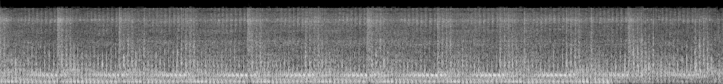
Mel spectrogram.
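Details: Craftsman 13.5HP mid-engine riding mower with a replacement single-cylinder engine, new starter, battery and key. It pulses loudly at about 97 times a minute, lumpy, speed rising and falling, sounding worse than before. Rough running and surging, cause unknown.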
